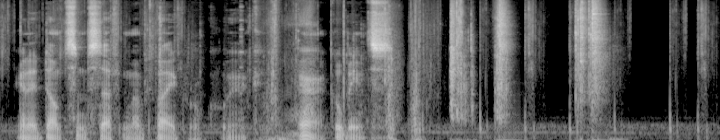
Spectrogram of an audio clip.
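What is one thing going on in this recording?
Footsteps tap quickly on hard ground.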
